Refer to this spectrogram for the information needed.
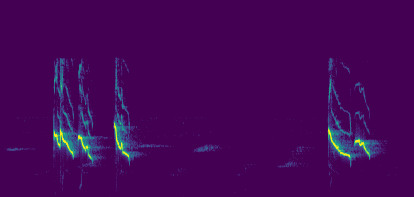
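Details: High, bright downslurred chirps from a captive Bustomi white-eye with a yellow stripe: two quick phrases early, a long quiet gap, then one more pair of falling notes.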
